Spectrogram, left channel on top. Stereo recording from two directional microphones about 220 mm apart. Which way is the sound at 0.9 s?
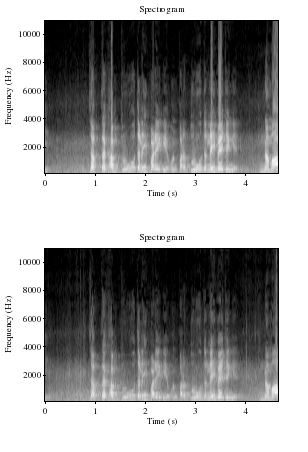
45° left (ahead or behind).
